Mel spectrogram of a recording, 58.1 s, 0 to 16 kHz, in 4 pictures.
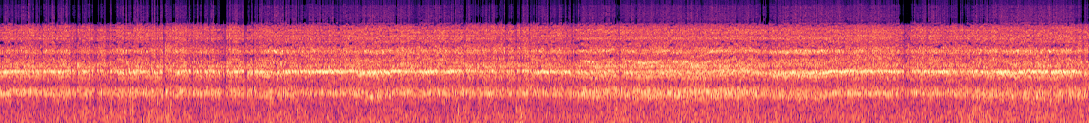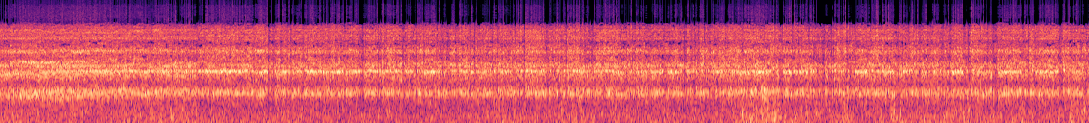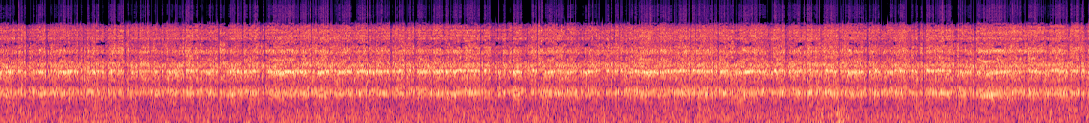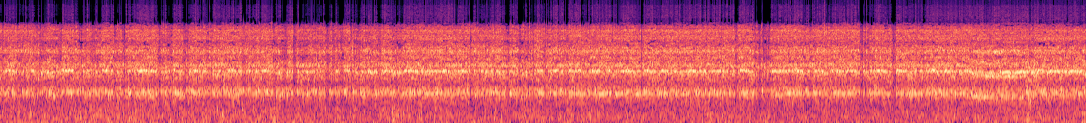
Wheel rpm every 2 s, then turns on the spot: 230, 230, 230, 230, 220, 220, 230, 220, 230, 230, 240, 230, 230, 230, 230, 230, 230, 230, 230, 230, 230, 230, 230, 230, 230, 230, 230, 230, 220.
none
